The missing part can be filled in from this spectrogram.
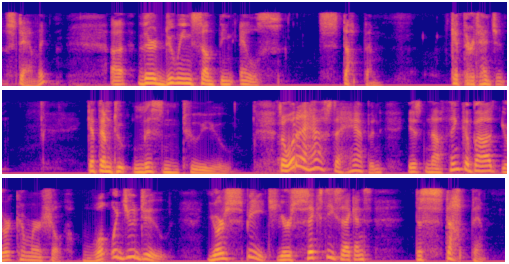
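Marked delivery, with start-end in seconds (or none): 0.0-9.2 clear, put-on British accent. Quoting a friend who taught at the BBC: British accent. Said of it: "he said that with a British accent".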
